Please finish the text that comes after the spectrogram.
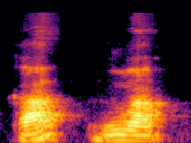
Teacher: கவும் ஞாவும் நாக்கோட அடிப்பகுதி பின் அன்னத்தை ஒற்றும்போது பிறக்கும் · நாக்கோட பின்பகுதி அன்னத்தோட பின்பகுதியில மேல போய் ஒற்ற முயற்சி பண்ணும்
